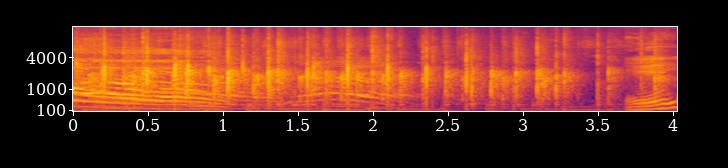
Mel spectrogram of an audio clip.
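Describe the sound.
A short burst of clapping and applause welcoming the members of a típico music group on the Típico Head Radio Show, sharp claps in a loose rhythm, heard under loud voices or sung tones that swoop up and down, everything fairly loud.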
